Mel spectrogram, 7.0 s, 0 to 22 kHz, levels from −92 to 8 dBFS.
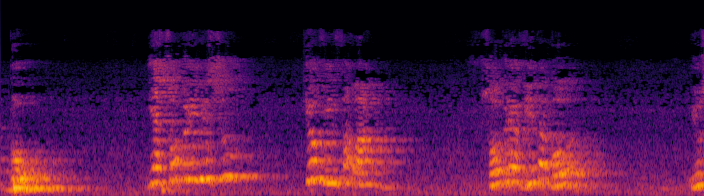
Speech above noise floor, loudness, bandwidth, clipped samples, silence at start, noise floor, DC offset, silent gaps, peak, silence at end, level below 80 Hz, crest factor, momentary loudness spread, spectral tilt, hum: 28 dB; -19 LUFS; 11.5 kHz; under 0.1%; 0 s; -45 dBFS; under 0.1%; none; -2 dBFS; 0 s; -50 dBFS; 18 dB; 17 LU; -8.5 dB/octave; none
